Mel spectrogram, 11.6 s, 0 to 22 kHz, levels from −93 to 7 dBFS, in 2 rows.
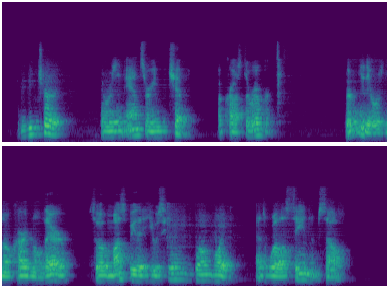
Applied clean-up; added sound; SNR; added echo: neural mask model DeepFilterNet 3.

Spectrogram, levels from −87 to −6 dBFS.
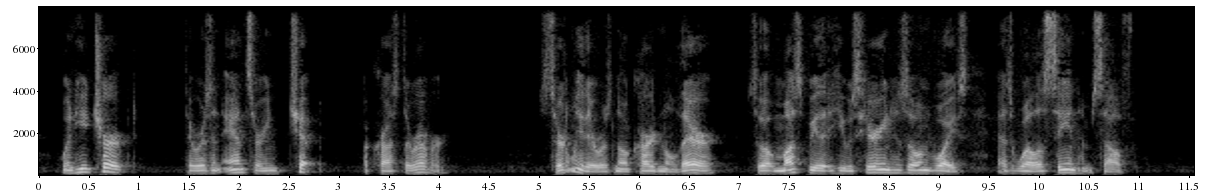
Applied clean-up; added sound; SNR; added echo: none; none; none; none.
